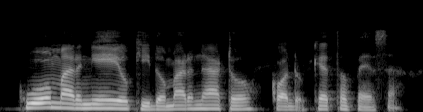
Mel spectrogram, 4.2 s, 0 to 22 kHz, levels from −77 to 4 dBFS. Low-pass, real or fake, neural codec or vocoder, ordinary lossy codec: 7.2 kHz; fake; codec, 16 kHz, 1 kbps, X-Codec, HuBERT features, trained on LibriSpeech; none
